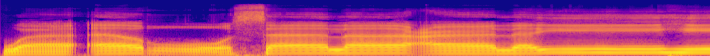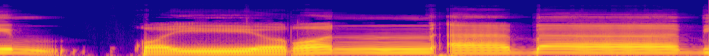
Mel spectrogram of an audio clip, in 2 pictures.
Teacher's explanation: Jangan sampai mim sukun dibaca dengan memutuskan suara.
